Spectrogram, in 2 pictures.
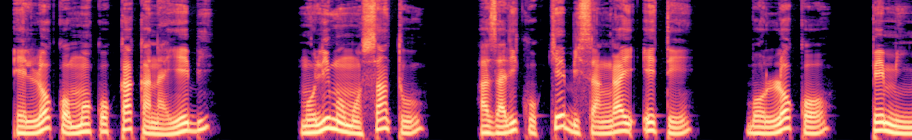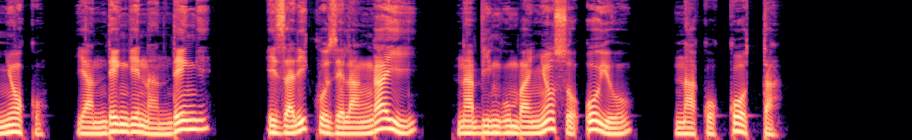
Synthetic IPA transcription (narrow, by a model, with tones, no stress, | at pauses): e˨lɔ˦kɔ˨mɔ˦kɔ˦ka˦ka˨na˨je˦bi˦ | mo˨li˦mo˨mo˨sa˦tu˨ | a˨za˨li˦ko˨ke˦bi˨sa˨ŋɡa˦i˦e˦te˨ | bo˨lɔ˦kɔ˨ | pe˦mi˨ɲɔ˦kɔ˨ | ja˨nde˦ŋɡe˦na˨nde˦ŋɡe˦ | e˨za˨li˦ko˨ze˨la˨ŋɡa˦i˦ | na˨bi˨ŋɡu˨mba˨ɲɔ˦nsɔ̰˨o˦jo˦ | na˨ko˨ko˦ta˨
